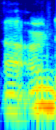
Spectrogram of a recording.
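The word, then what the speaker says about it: Pwned: It's called Have I Been Owned? Owned is spelled with a P-W-N-E-D rather than an O, but it is a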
